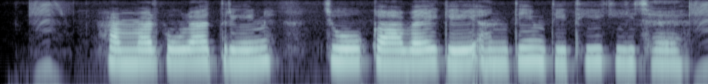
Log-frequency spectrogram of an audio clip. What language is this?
Maithili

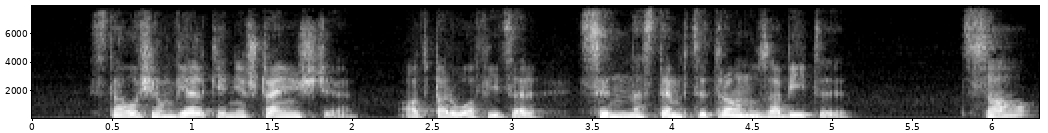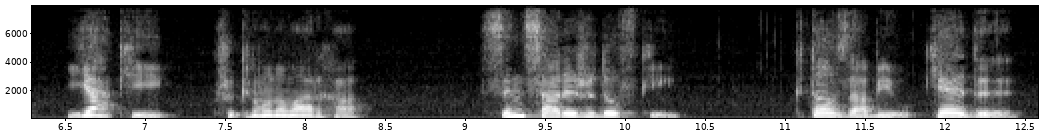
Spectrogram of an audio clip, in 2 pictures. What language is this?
Polish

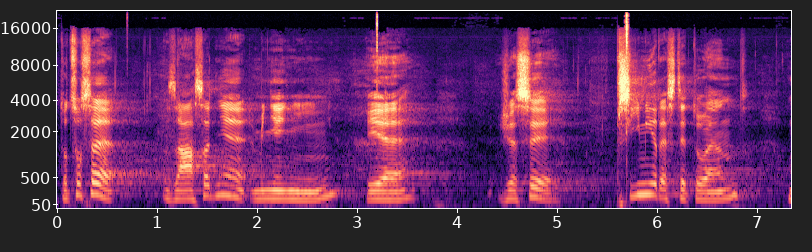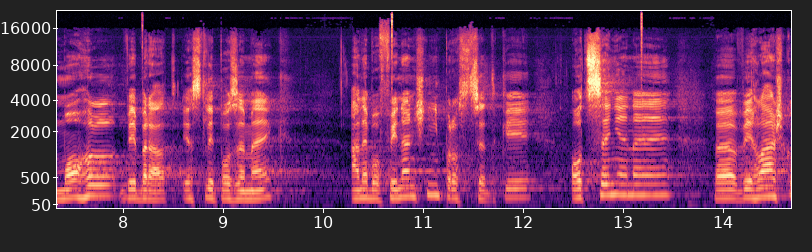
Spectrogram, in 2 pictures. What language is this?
Czech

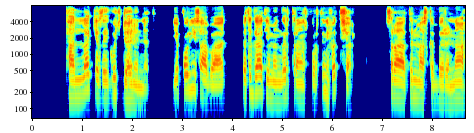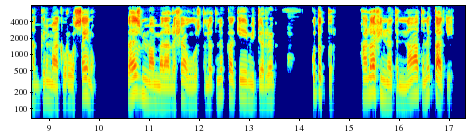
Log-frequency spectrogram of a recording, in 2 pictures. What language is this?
Amharic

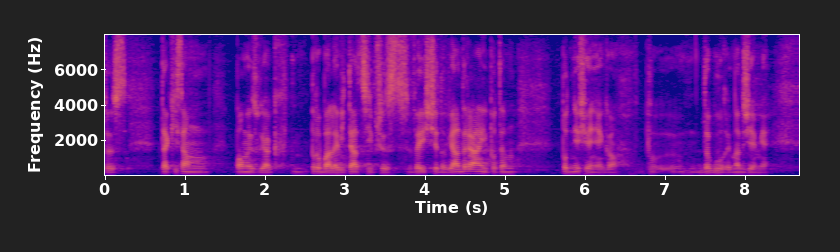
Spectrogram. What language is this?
Polish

